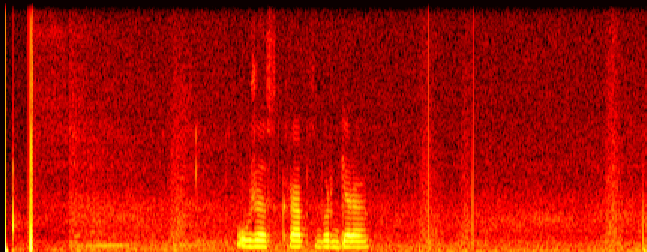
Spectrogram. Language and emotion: Russian, neutral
